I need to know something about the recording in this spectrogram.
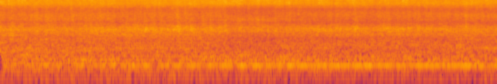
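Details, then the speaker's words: Combine harvester being readied for harvest: even, deep diesel drone with a steady low hum and no knocks or misses; started straight up and runs cleanly. "Nice running machine, started straight up."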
